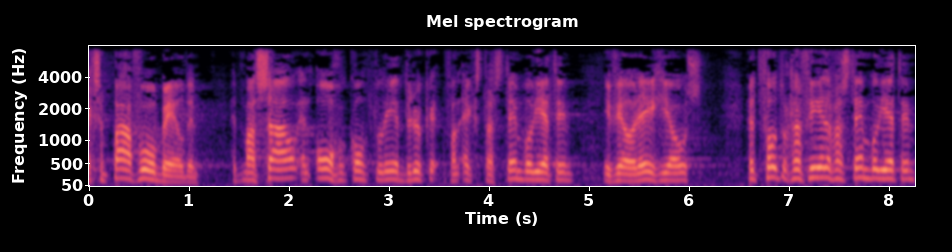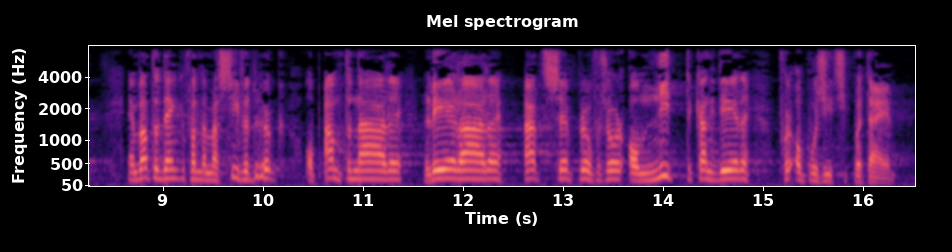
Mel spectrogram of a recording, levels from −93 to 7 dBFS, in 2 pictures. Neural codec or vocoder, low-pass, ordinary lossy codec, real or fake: none; 7.2 kHz; none; real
